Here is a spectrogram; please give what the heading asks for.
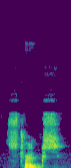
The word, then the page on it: strokes: British English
